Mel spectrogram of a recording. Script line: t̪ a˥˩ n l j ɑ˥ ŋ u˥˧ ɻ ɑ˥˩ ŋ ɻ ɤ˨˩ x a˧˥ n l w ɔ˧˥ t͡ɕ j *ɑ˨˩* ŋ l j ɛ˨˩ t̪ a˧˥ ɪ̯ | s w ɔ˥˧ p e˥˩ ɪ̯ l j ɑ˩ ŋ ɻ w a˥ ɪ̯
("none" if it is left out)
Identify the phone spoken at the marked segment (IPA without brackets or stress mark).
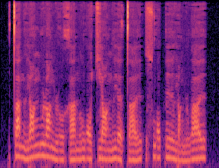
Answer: ɑ˧˥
